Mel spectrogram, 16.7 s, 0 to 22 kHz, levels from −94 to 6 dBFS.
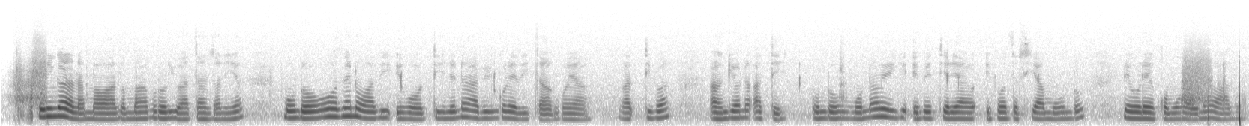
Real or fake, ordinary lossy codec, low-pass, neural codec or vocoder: real; none; 19.8 kHz; none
